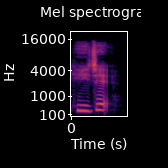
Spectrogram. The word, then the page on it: hije: Apatani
